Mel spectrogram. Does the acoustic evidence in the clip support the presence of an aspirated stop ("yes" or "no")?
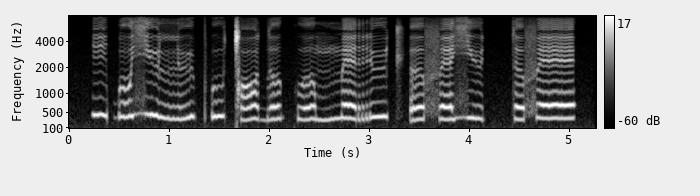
no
